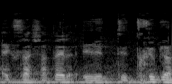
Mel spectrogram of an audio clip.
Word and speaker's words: Aix-la-Chapelle: Du coup, là, on est à Aix-la-Chapelle. Ça se prononce comme ça.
